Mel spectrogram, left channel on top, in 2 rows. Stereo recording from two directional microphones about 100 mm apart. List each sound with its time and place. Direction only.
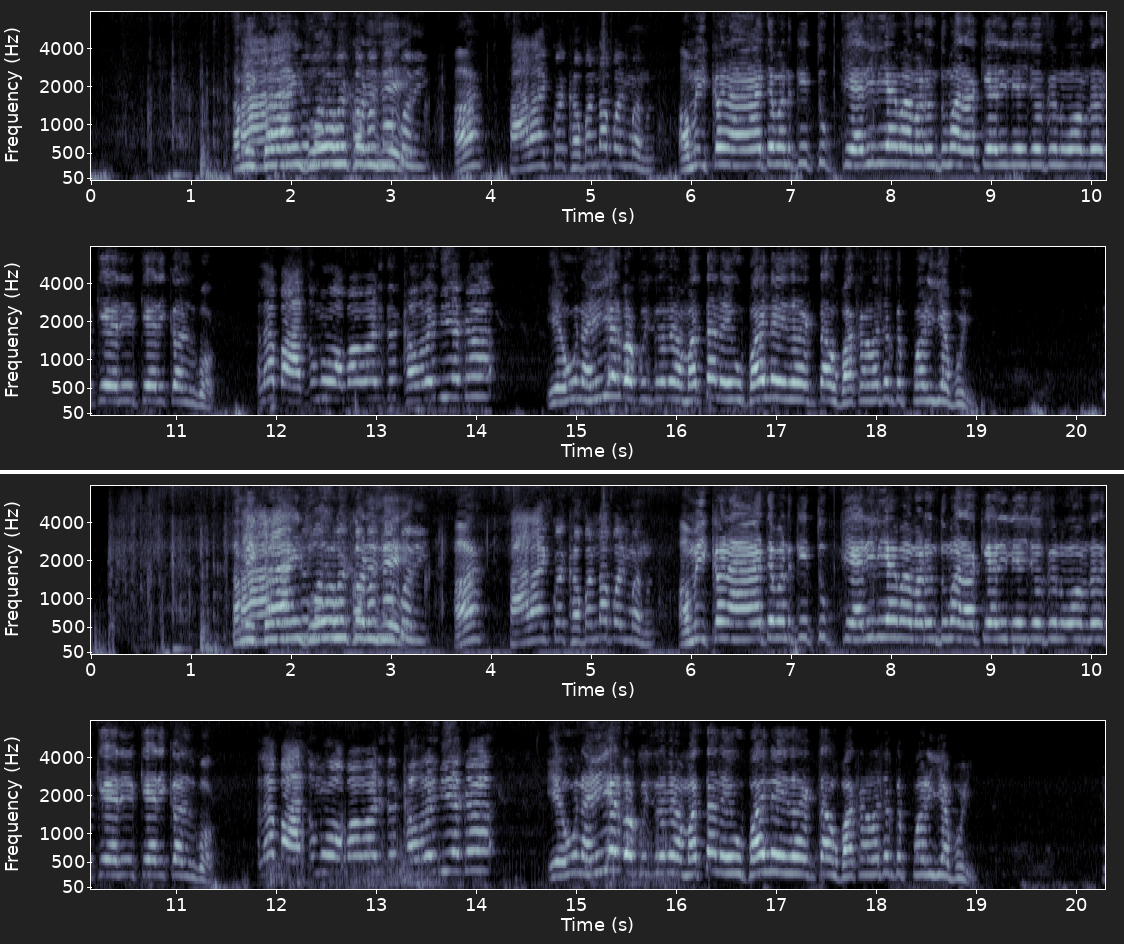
0.8 s a sound: 10° right (ahead or behind)
1.4 s a man's voice: 15° left (ahead or behind)
5.9 s speech: 45° left (ahead or behind)
11.8 s a man's voice: 10° left (ahead or behind)
14.7 s a man's voice: 35° left (ahead or behind)
16.3 s speech: 50° left (ahead or behind)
